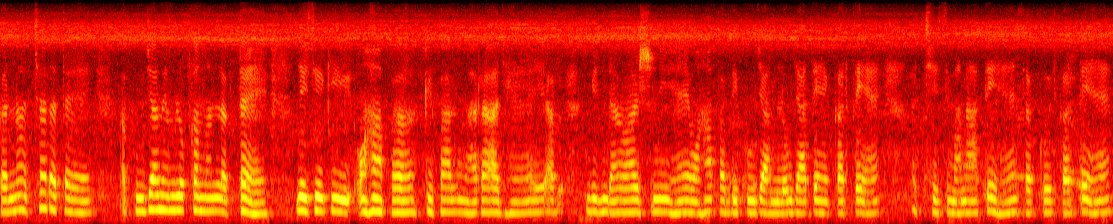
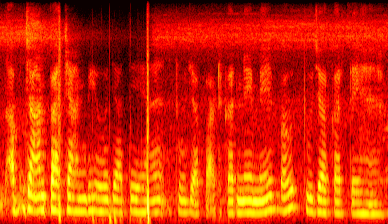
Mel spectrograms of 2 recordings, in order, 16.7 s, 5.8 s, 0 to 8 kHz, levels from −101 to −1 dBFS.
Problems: none marked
